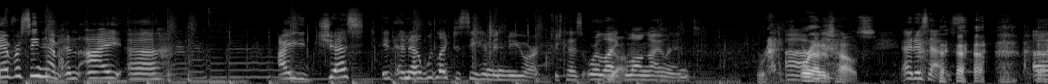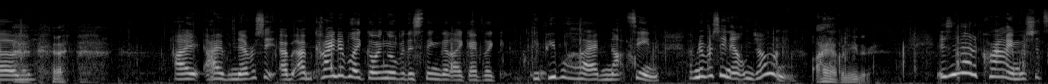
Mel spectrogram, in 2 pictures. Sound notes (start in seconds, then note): 9.2 laughing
